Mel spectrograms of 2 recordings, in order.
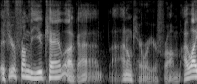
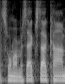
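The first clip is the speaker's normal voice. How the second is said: ordinary delivery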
